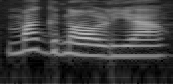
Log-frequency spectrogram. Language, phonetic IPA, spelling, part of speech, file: Polish, [maɡˈnɔlʲja], magnolia, noun, Pl-magnolia.ogg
